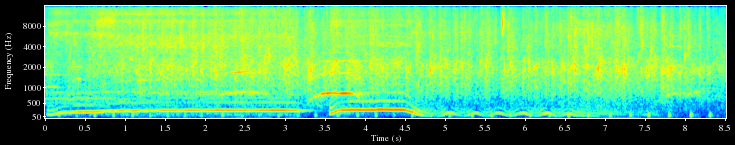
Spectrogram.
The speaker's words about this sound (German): Deswegen kann das nicht von uns einfach bestimmt werden, wo am meisten Applaus zu hören war. Sondern wir brauchen ein professionelles Applausometer.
